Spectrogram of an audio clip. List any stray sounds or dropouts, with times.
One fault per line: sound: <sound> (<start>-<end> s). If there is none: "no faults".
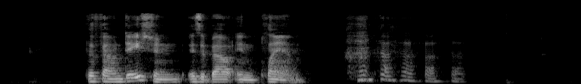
sound: laugh (3.4-4.7 s)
